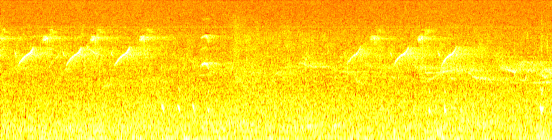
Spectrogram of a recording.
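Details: Male and female Eurasian teal calling: short, bright, upslurred whistles in quick runs of three, with a soft hiss of background noise and a few faint lower notes.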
